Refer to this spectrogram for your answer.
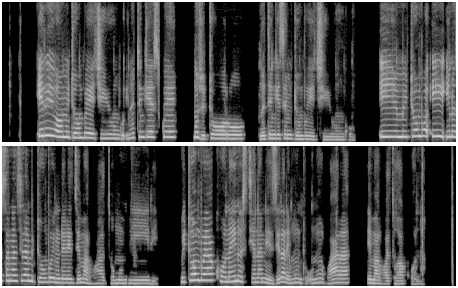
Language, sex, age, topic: Ndau, male, 25-35, health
